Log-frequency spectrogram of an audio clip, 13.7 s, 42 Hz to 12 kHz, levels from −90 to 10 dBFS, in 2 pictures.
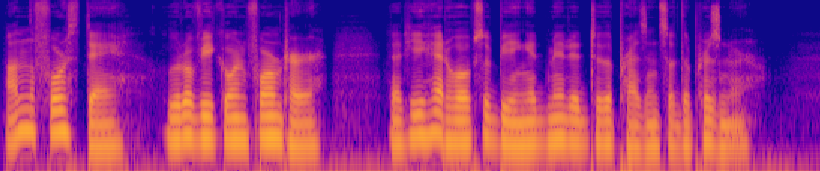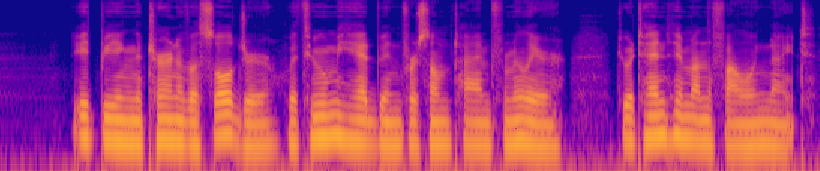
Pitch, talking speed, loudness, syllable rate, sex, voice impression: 115 Hz, 190 wpm, -19 LUFS, 5.5 syllables/s, male, masculine, adult-like, slightly dark, slightly sincere, slightly calm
